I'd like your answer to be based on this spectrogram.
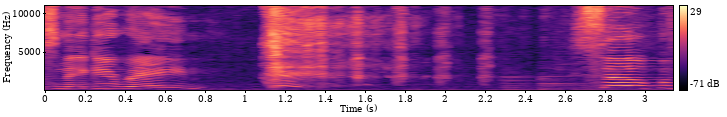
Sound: laughs

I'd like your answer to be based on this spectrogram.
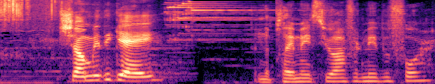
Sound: jingling; twinkling

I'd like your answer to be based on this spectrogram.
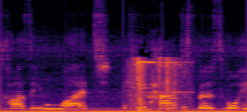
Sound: cash register bell ringing

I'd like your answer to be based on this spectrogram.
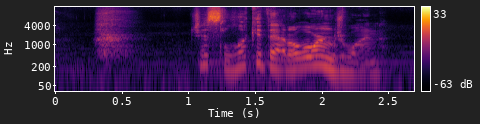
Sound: loud sigh

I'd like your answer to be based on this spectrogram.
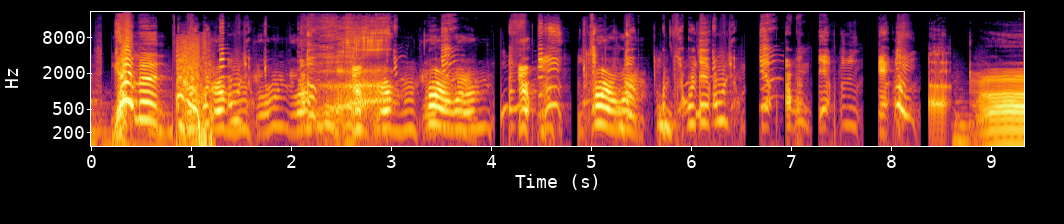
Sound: eating sound

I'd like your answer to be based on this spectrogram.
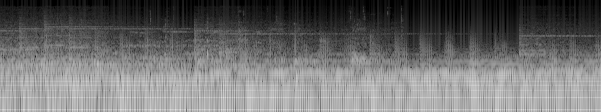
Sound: calm electronic music; city sounds; footsteps; calm electronic music

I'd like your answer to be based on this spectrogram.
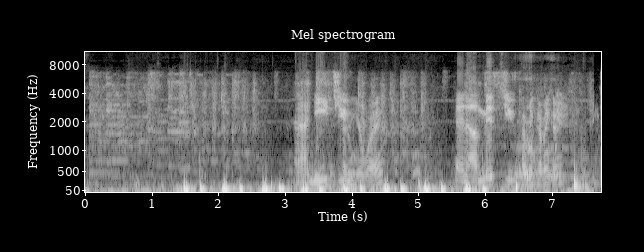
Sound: heartbeats; ghost groans

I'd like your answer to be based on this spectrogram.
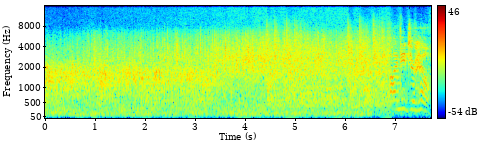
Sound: explosion

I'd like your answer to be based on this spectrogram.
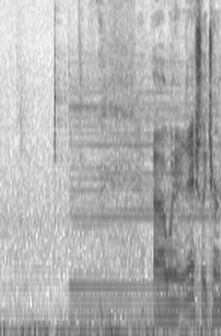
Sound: transformer buzzes

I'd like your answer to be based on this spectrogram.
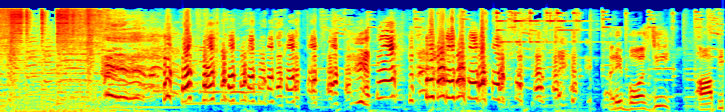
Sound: laughing

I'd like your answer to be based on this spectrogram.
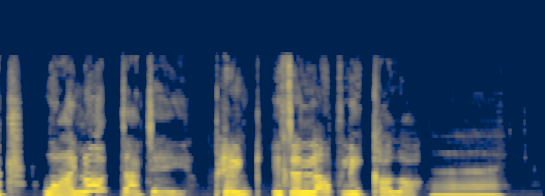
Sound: none

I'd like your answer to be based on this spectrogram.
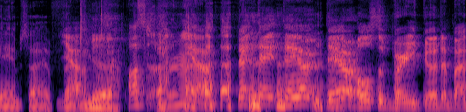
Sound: agreement and laughter

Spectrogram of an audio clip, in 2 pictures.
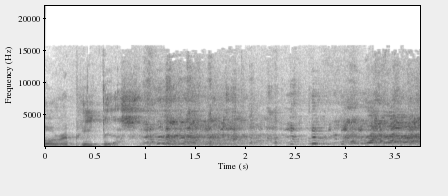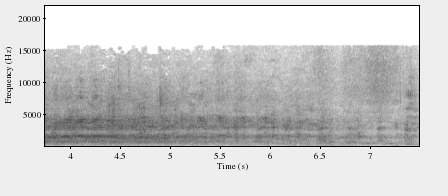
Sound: audience laughing

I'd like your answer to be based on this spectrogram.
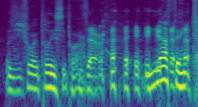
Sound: laughs; laughter

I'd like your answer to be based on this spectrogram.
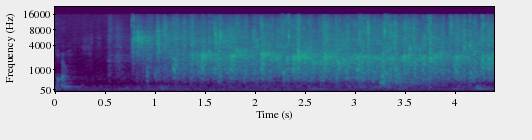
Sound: applause

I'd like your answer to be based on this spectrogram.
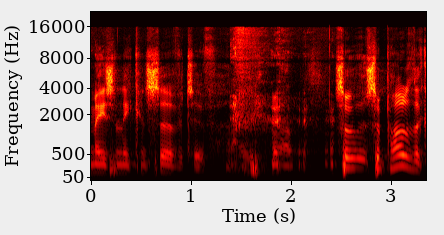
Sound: laughing

